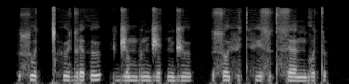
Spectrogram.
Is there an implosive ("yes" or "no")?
no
